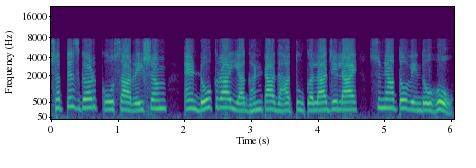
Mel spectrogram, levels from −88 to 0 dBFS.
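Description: From start to finish the speech carries 4-bit ADPCM compression, with heavy damage. Each sample is coded as a coarse 4-bit step from a prediction, so a gritty hiss rides on every loud syllable and sharp onsets smear where the step size lags. Nothing reaches above 7.7 kHz, which fits a 64 kbps stream at a low sample rate. Unlike fixed low-bit-depth noise, this grit rises and falls with the speech level.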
